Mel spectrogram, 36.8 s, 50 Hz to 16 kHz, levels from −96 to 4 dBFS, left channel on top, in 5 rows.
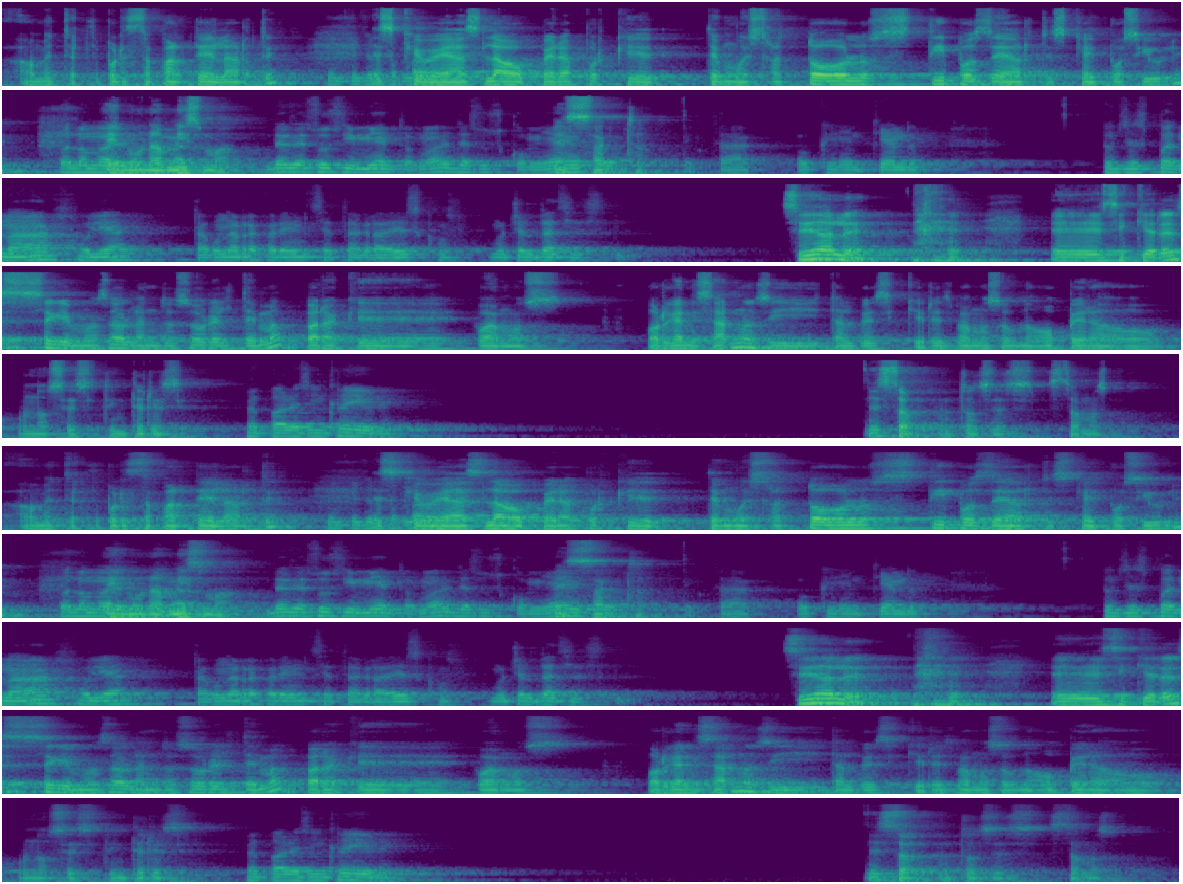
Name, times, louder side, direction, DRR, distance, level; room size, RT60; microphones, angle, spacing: voice 1, 0.1-4.1 4.4-8.8 10.8-11.1 19.6-20.2 20.4-25.6 26.1-30.6 34.9-36.4, left 2 dB, 70° left, 10 dB, 1.6 m, -33 dB
voice 2, 2.0-2.7 7.7-8.6 9.0-11.2 11.6-12.1 12.3-13.2 14.3-15.6 15.9-18.7 31.0-32.0, left 1 dB, 20° left, 10 dB, 1.0 m, -38 dB
30.0 x 17.0 x 7.8 m, 1.4 s
head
